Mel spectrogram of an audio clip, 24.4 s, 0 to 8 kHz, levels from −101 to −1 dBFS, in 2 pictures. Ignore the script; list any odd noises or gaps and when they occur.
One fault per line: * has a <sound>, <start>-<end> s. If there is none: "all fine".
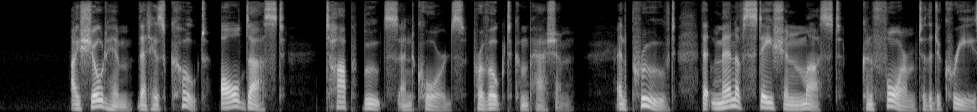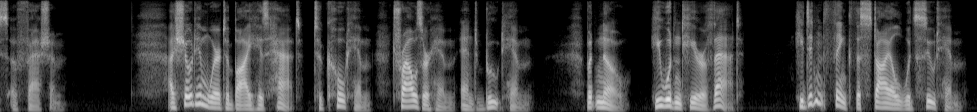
all fine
